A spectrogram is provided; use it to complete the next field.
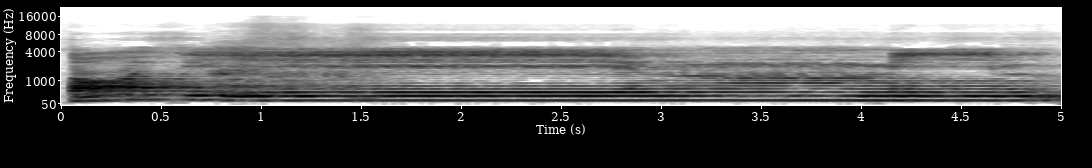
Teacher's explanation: Kalau di sini idgham bi gunnah. Tosin bacaan suaranya non harus diidamkan ke dalam suaranya mim, sehingga membacanya tosim.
